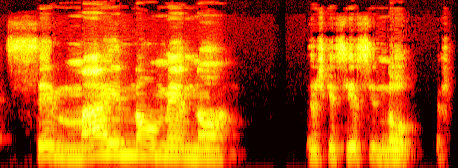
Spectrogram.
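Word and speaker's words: σημαινόμενον: Sim, mas antes eu queria só dizer uma coisa, pessoal, que eu estava certo mesmo, eu só não pronunciei muito bem. Significante é semainon e significado é semainomenon.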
